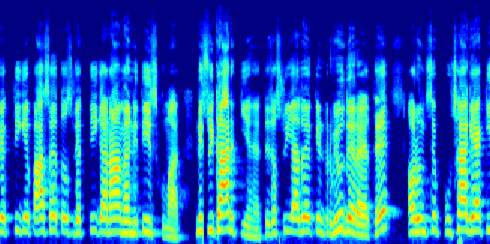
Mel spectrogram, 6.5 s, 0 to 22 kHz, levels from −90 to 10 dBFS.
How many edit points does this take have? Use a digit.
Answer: 1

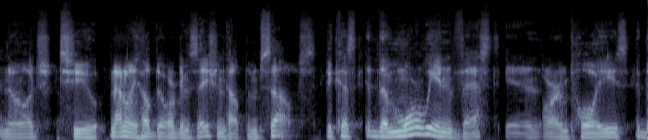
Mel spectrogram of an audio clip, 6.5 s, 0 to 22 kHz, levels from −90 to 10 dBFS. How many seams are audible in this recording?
1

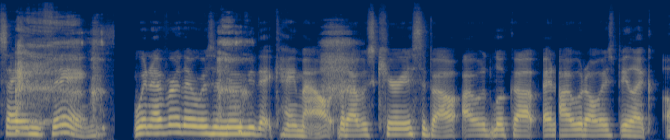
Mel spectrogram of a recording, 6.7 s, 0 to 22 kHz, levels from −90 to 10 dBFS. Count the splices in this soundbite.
1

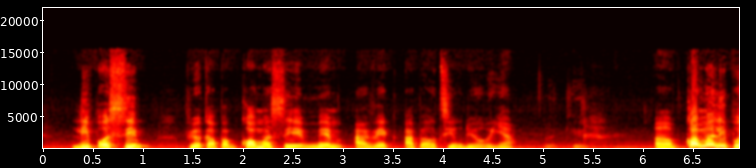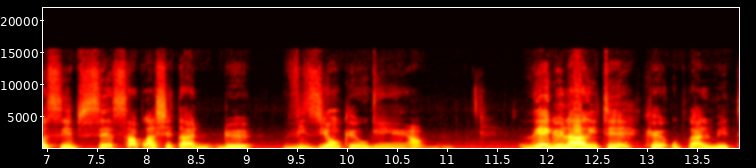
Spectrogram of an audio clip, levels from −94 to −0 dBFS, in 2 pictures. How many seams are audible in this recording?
0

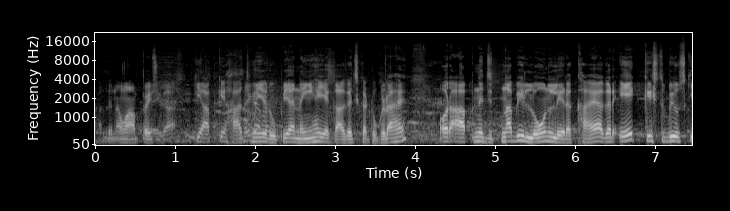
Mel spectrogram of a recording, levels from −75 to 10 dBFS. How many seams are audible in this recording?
1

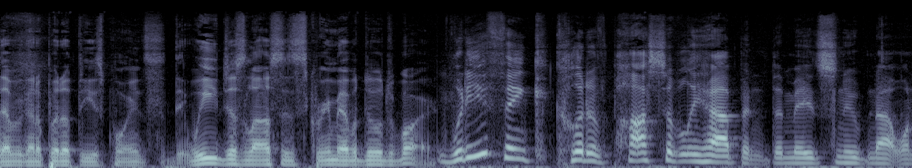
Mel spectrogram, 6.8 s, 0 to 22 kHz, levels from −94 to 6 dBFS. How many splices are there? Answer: 3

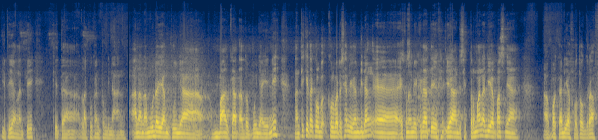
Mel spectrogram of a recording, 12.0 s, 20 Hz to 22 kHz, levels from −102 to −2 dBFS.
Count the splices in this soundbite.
1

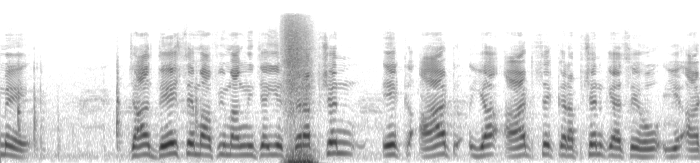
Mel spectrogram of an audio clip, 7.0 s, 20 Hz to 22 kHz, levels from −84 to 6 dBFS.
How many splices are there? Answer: 1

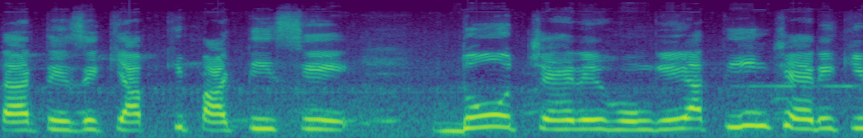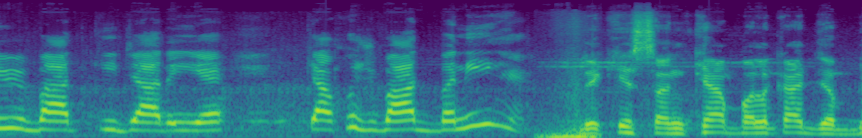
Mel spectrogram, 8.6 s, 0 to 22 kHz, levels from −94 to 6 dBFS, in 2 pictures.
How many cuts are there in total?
1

